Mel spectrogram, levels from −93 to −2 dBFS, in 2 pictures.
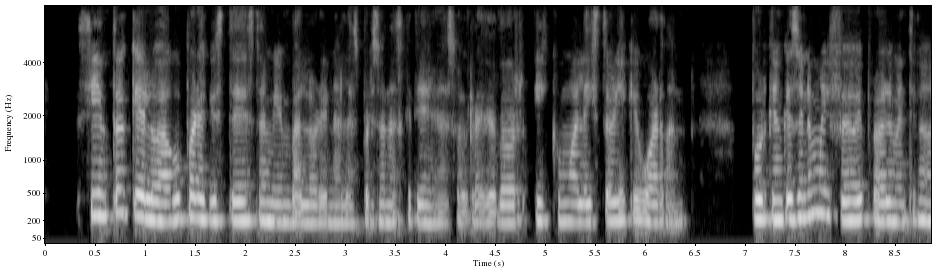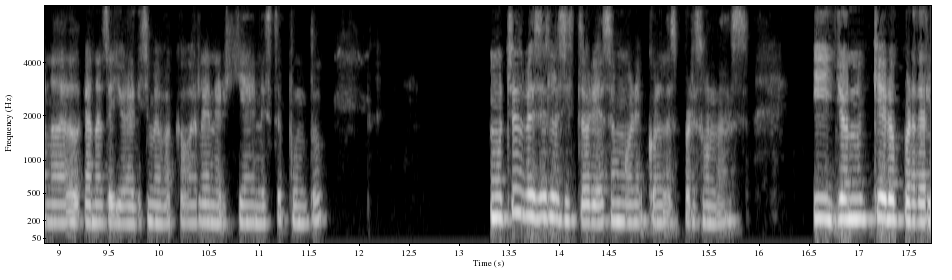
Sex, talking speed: female, 215 wpm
